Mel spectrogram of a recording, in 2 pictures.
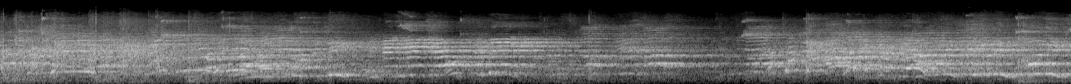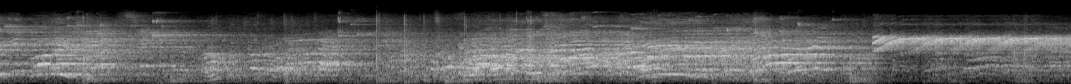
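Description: A basketball being dribbled on a hardwood gym floor, with players' and onlookers' voices calling out in a large, echoing hall. A high, steady tone starts just before the end.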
